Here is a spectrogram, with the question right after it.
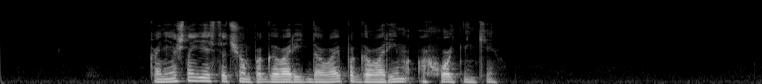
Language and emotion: Russian, neutral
